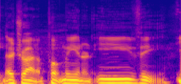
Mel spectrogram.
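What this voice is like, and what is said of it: Badly done put-on accent. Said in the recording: “that was a terrible it's accent ... It was offensive”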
